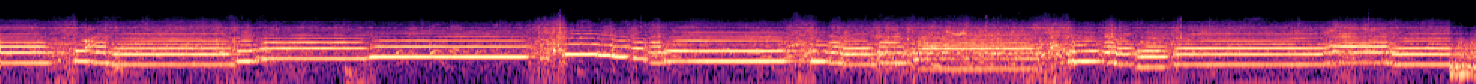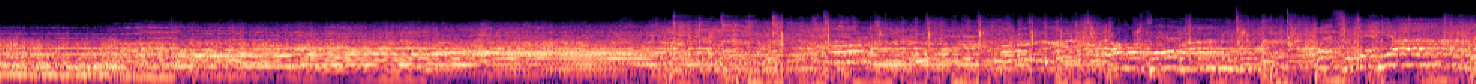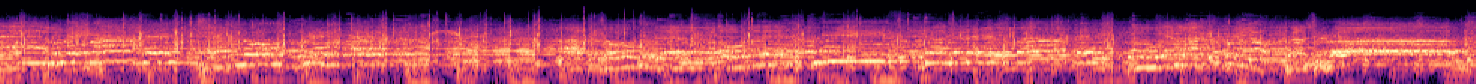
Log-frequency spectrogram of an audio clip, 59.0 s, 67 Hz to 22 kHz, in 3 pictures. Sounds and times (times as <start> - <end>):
Inside, large room or hall: 0.0 - 59.0
Music: 0.0 - 59.0.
